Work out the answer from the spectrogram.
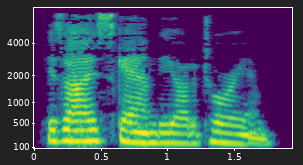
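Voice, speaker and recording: A woman reading an audiobook in a steady, measured narration. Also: sits low, highs cut off.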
